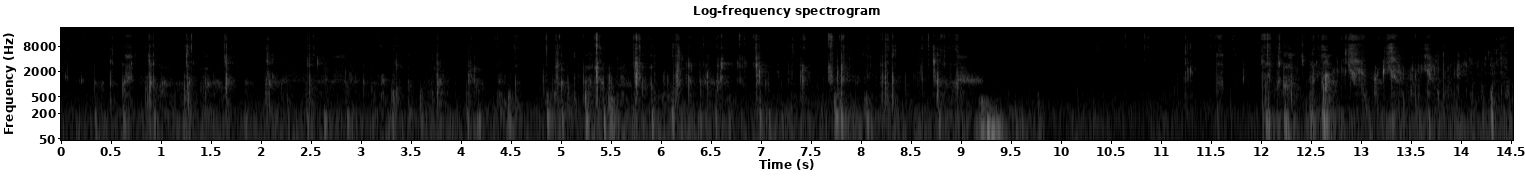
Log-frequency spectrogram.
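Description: A pug chewing and smacking on hand-fed banana: a run of short, wet mouth clicks and smacks, with a brief lull about ten seconds in before the chewing starts again.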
